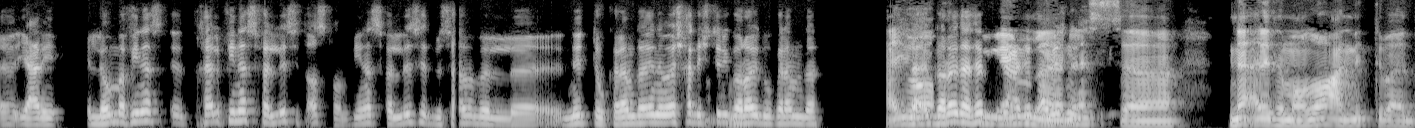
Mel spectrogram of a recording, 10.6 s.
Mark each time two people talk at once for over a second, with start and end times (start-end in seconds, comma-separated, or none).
6.8-8.2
